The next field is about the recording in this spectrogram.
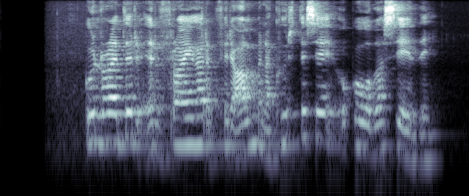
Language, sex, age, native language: Icelandic, female, 40-49, Icelandic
